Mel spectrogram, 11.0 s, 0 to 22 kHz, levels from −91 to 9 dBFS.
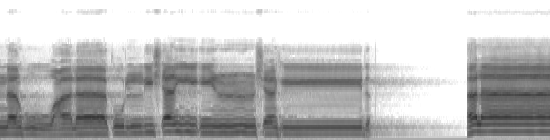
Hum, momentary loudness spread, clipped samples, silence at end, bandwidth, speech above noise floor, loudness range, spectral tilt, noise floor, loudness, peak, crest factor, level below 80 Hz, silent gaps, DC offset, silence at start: none; 10 LU; under 0.1%; 0 s; 7.4 kHz; 55 dB; 6 LU; -5.5 dB/octave; -76 dBFS; -20 LUFS; -4 dBFS; 18 dB; -76 dBFS; none; under 0.1%; 0 s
